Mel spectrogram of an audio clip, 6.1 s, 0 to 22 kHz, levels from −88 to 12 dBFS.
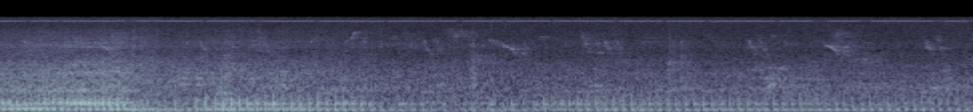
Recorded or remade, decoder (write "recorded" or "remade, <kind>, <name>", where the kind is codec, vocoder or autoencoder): recorded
